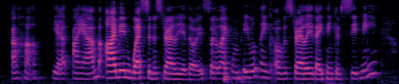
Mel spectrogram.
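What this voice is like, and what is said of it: Australian accent. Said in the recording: “you're based in Australia, obviously, by the sound of your accent.”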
